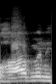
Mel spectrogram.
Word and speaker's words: Haveman: Hey, I got Haveman here.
